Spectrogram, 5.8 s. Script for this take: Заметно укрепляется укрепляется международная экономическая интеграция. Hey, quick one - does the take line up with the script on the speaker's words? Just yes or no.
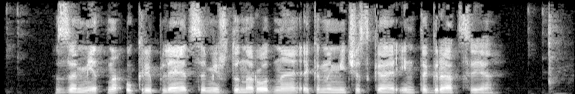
no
